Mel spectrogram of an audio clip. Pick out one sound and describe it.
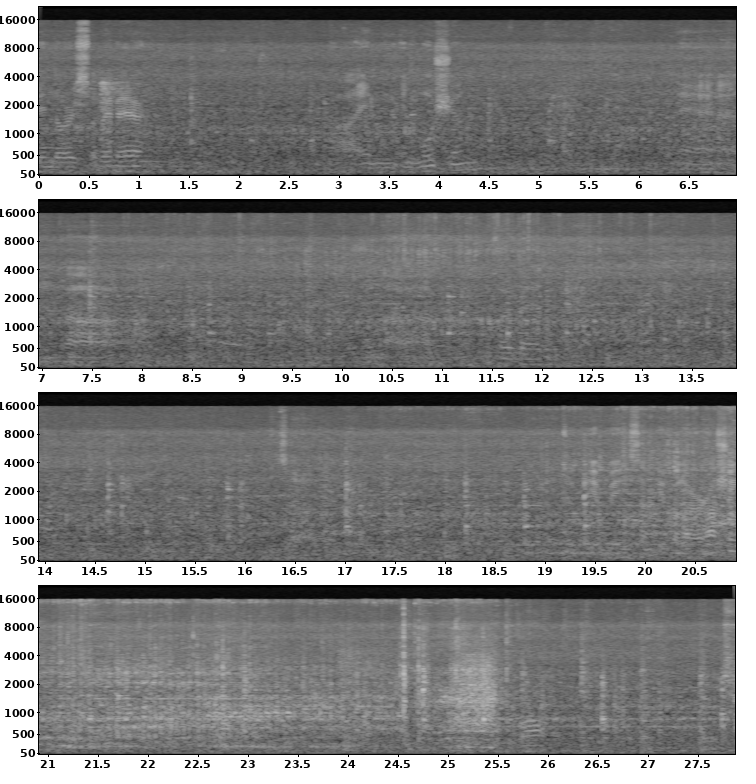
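A moving walkway hums and rattles steadily.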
